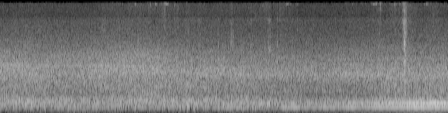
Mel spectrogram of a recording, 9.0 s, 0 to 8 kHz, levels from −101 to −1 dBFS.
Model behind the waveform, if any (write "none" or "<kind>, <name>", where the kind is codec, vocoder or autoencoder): none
